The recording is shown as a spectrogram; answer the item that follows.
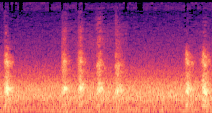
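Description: A chicken clucks in short, scattered calls in a Tomb Raider custom level, moderately close against a quiet background.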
